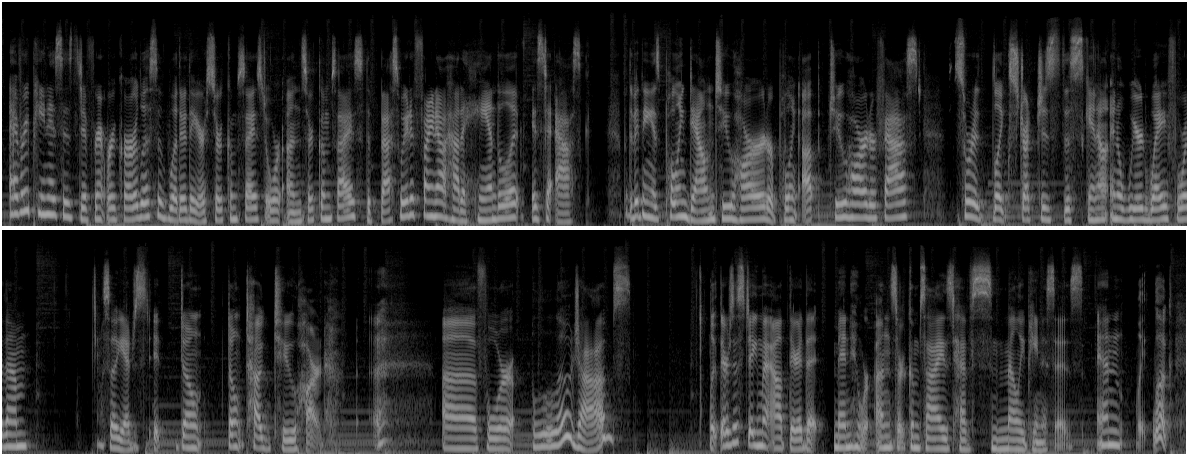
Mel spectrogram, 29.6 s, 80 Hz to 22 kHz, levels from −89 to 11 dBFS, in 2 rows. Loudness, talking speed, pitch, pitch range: -32 LUFS, 170 wpm, 200 Hz, 180-230 Hz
